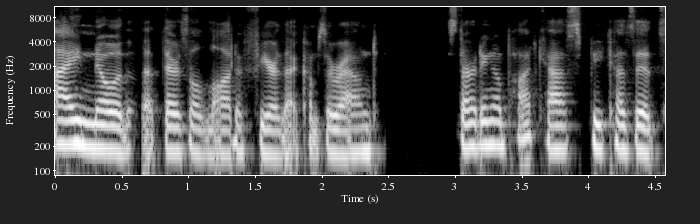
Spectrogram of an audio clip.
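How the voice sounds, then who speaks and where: A woman's fairly low voice with an American accent, monotone and flat, over a quiet background. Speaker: podcast manager. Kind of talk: interview.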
